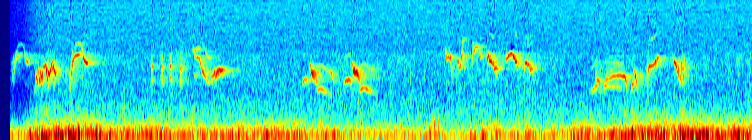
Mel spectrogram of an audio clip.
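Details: Brown thrasher singing from a magnolia tree: a varied run of short whistled and chirpy phrases, some given in quick doubled or tripled bursts, rising and falling sharply, over a steady low rumble of background noise.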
